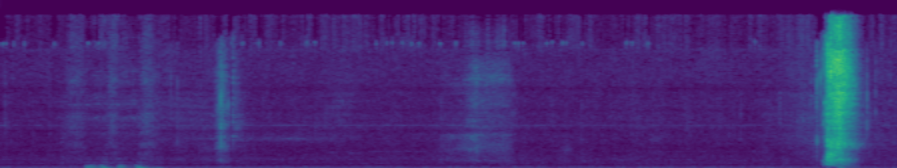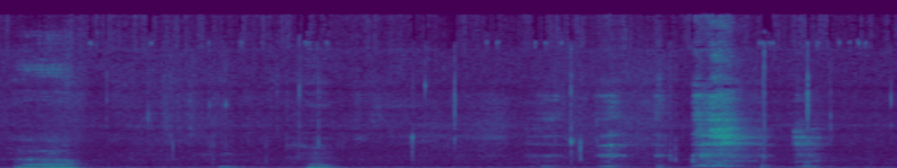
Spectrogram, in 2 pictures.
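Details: Newborn baby in hospital sneezing: one sharp, explosive sneeze, then brief fussy vocal sounds and faint room noise.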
